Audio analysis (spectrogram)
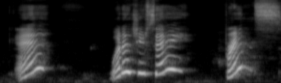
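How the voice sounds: A woman puts on a character voice at an extremely high pitch. It comes out squeaky and croaky.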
